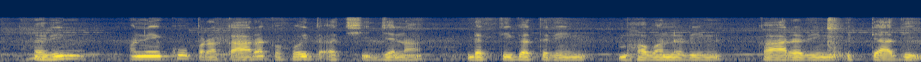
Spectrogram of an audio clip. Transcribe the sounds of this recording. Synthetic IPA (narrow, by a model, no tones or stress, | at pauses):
ɾim | ənekopɾəkaɾəkhojt̪ə̰t͡ʃʰḭd͡ʒena | bjəkt̪iɡət̪ɾin | bʱəʋənɾiŋ | kaɾəɾimit̪jad̪i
